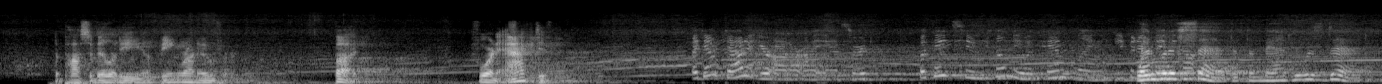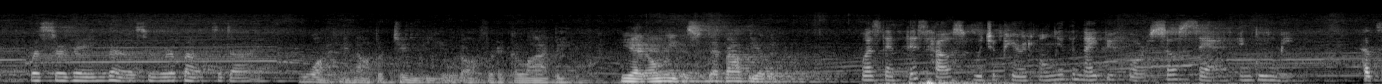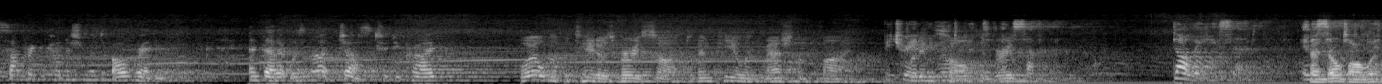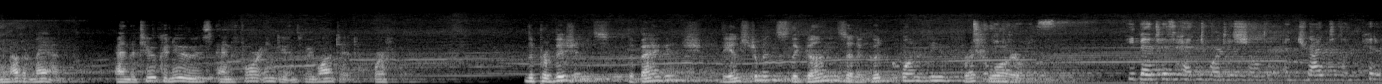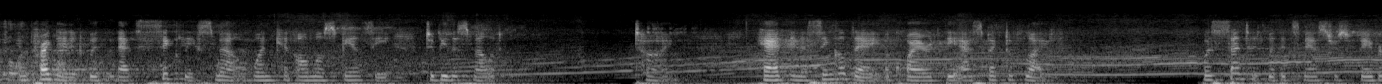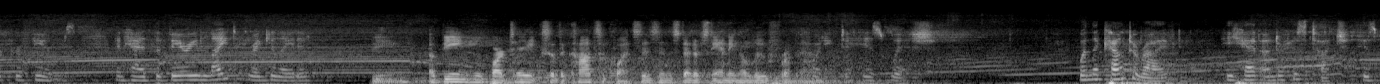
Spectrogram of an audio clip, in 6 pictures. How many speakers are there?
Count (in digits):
10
